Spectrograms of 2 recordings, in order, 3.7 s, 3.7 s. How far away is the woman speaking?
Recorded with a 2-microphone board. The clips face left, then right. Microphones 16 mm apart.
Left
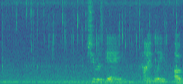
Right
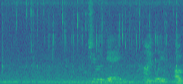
About 3.5 m.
